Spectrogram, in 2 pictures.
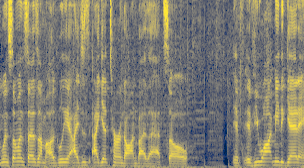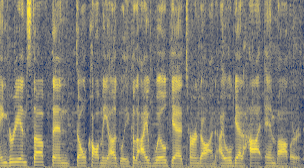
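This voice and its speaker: A woman with a deep voice hosting a casual book livestream, chatting candidly with viewers and reading their comments aloud. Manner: speaks slowly with many fillers.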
